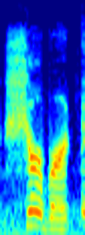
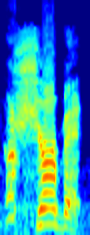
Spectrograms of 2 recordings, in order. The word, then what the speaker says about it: sherbet: when there actually is no such word as sherbert in the English language, Greg. It's sherbet. Sherbet. Not sherbert. There is no such thing as sherbert.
